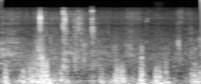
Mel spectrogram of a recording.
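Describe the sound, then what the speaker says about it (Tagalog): Strong wind buffets past a truck, a loud low rumbling roar with gusty flutter against the microphone, brief and continuous. "Lakas ng hangin."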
